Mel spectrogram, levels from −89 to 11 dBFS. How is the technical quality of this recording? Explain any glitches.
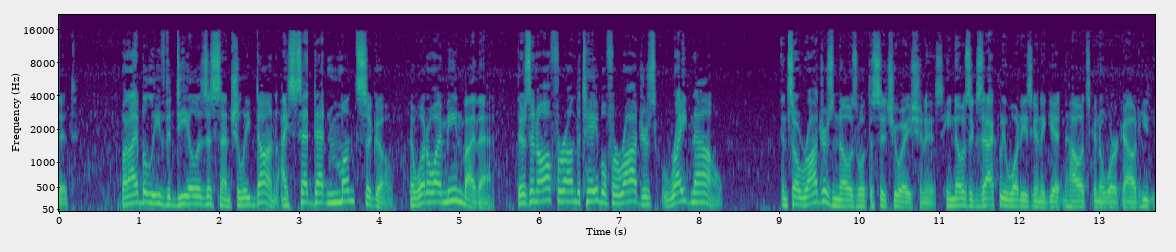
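The main problem is overdone noise removal, and it runs the whole way through. The denoiser was pushed so hard that any frequency band sitting near its noise estimate gets pulled right down, taking softer parts of the speech along. So the background drops and breaks up into little twinkly bits.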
